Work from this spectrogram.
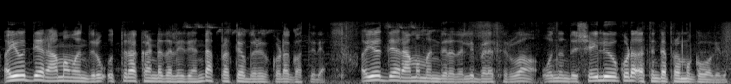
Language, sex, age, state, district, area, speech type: Kannada, male, 18-30, Karnataka, Uttara Kannada, rural, spontaneous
